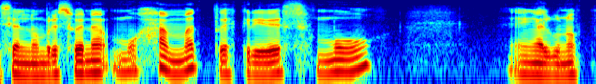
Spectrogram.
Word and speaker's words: Muhammad: Muhammad es el mensajero de Allah.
